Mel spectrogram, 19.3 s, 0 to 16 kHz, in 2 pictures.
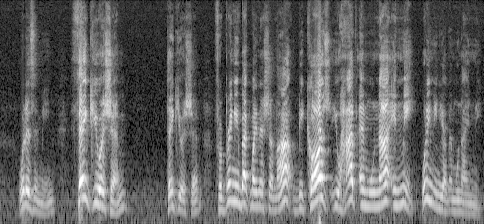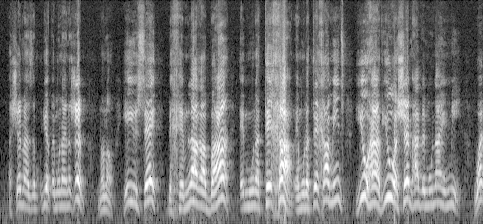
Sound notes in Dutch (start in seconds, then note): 12.1 hebreeuws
